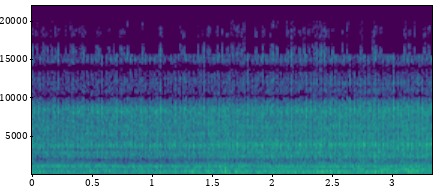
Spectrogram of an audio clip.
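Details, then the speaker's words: Ford Mondeo engine at idle with light fast ticking and hiss, tick grows louder above about 4,000–5,000 rpm; cause not confirmed. "and so that noise gets a lot louder when the RPMs go above. I think this time around you probably took the RPMs over four four 5,000 and you can definitely hear it. But the the noise that sort of gets louder is that ticking noise."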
